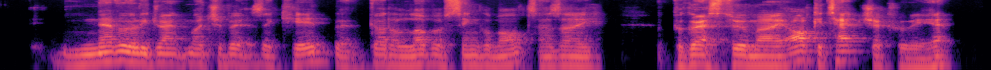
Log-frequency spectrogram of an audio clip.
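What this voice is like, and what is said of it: Northern English Newcastle accent. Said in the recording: “You can probably tell by my accent, I'm from somewhere completely different, Northern England, Newcastle upon Tyne.”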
